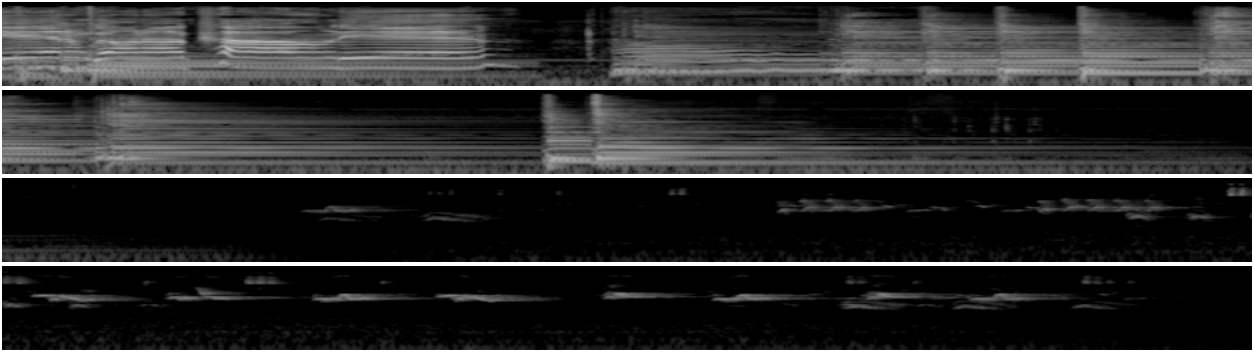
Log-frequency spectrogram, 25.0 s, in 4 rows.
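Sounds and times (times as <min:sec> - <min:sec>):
wild birds singing: 0:00.0 - 0:13.0, 0:14.0 - 0:25.0
acoustic guitar chord: 0:00.0 - 0:13.5.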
